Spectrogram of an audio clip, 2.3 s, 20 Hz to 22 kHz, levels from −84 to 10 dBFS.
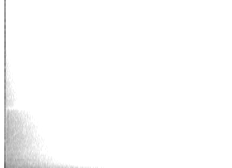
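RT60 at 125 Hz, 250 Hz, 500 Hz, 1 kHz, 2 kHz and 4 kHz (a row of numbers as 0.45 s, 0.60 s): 1.5 s, 1.4 s, 1.2 s, 1.0 s, 0.90 s, 0.80 s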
